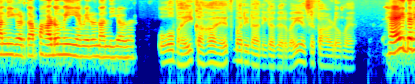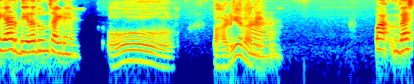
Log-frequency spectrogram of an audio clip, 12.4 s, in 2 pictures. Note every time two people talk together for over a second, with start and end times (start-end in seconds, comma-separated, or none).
none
